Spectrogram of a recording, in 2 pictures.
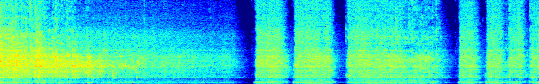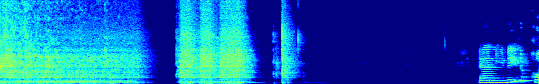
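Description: Food processor pulsing raw vegan pumpkin cheesecake ingredients such as dates and nutmeg, loud grinding bursts in a start-stop rhythm, then silence and a short voice at the end.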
